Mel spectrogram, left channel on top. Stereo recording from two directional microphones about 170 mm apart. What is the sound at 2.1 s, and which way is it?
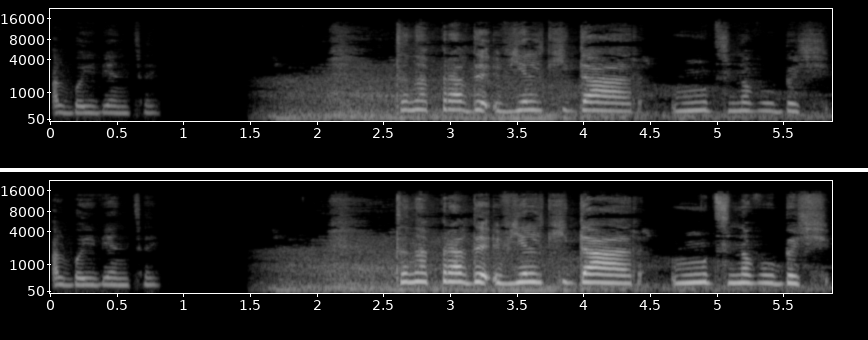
Speech, 45° right (ahead or behind).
